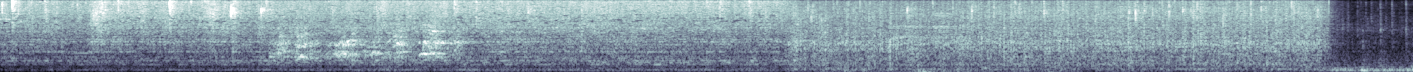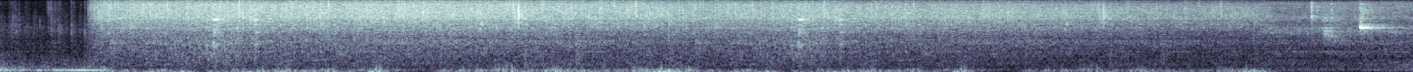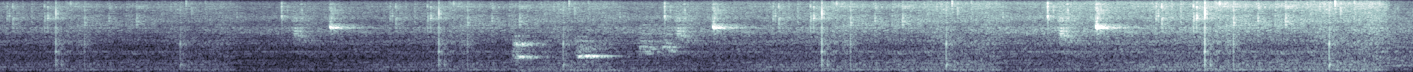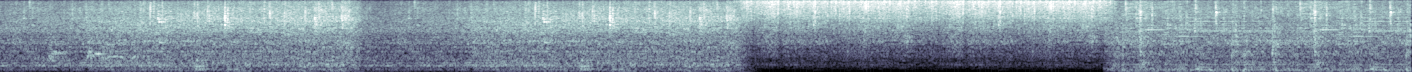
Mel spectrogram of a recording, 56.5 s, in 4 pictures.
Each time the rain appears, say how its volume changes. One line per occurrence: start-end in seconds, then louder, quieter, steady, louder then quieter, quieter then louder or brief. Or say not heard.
0.0-56.4 quieter then louder.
